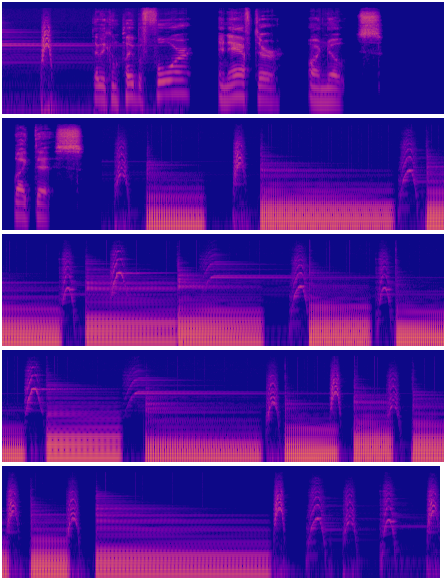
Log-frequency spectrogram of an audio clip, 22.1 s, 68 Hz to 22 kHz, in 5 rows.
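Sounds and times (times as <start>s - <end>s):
string scratch clicks: 5.6s - 22.0s
electric bass low notes: 5.9s - 20.4s.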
